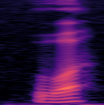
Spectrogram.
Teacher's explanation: when I say w, I'm doing two things: rounding my lips and raising the back of the tongue.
